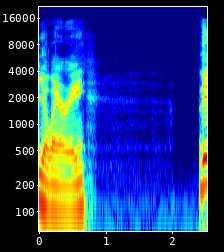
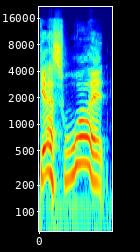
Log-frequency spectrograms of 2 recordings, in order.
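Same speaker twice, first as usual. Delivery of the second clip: higher, heated rant; 9 semitones higher than usual. Real, not acted. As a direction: push the pitch up in exasperation. Ranting against elitism.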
